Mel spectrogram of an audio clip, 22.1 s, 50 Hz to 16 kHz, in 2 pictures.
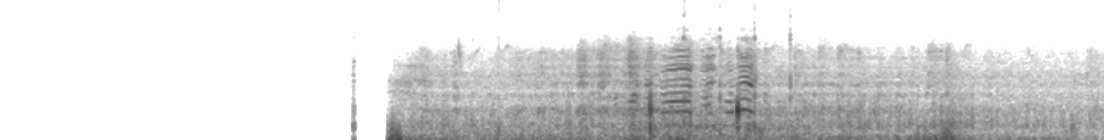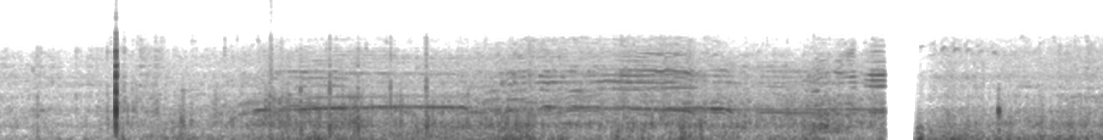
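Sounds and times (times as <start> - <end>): cricket bat striking ball: 12.2 - 12.4
players shouting: 13.3 - 19.9.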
